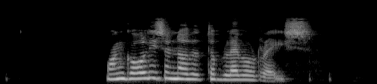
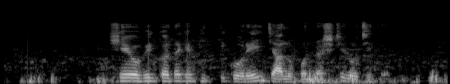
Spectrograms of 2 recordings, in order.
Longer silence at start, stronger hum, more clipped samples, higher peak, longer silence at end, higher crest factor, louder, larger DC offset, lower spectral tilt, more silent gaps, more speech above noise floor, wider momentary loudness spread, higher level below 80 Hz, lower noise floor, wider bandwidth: first, 1.05 s vs 0.2 s; neither; neither; about the same, -8 dBFS vs -8 dBFS; first, 0.65 s vs 0.05 s; about the same, 16 dB vs 18 dB; about the same, -24 LUFS vs -26 LUFS; neither; second, -3 dB/octave vs -6.5 dB/octave; neither; first, 60 dB vs 20 dB; second, 8 LU vs 21 LU; second, -76 dBFS vs -52 dBFS; first, -83 dBFS vs -45 dBFS; first, 9.4 kHz vs 7.6 kHz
